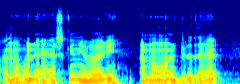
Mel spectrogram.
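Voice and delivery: ordinary talk, nothing marked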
